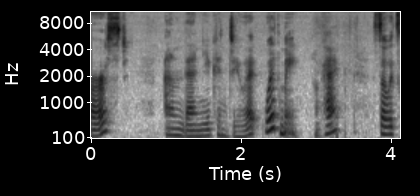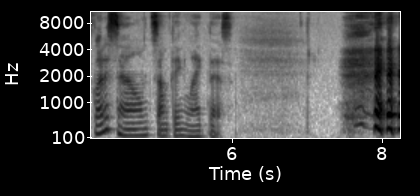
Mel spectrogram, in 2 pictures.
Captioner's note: laughter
